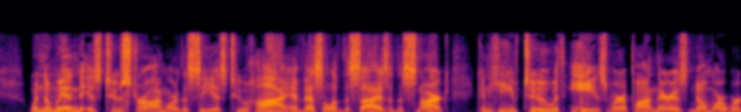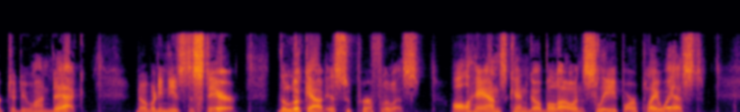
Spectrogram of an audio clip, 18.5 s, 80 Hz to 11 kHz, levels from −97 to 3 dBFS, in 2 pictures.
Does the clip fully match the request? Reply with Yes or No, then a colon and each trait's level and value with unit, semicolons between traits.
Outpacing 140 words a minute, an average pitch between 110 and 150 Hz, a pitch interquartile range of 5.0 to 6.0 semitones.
Yes: average, 170 wpm; medium, 140 Hz; wide, 5.5 semitones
